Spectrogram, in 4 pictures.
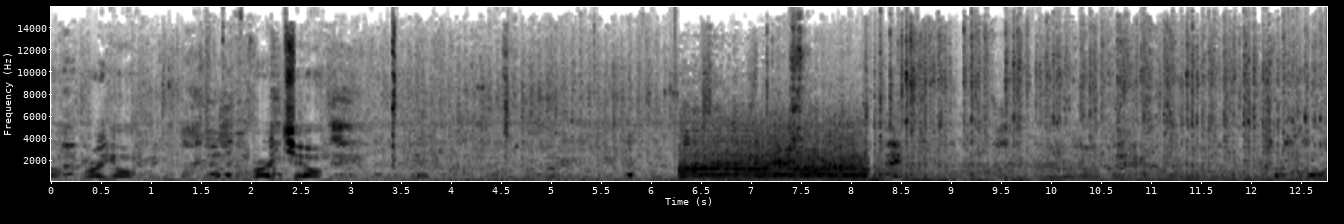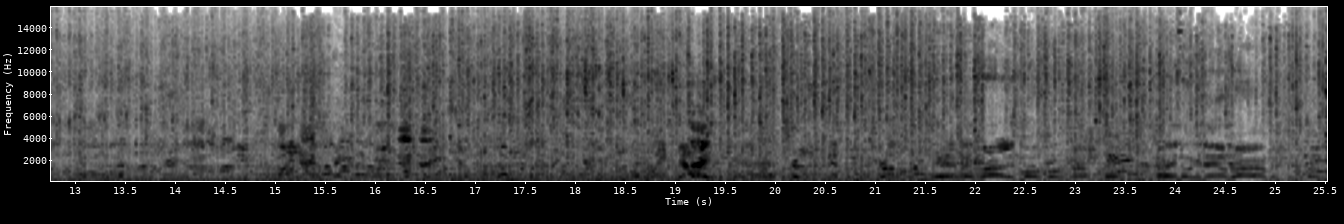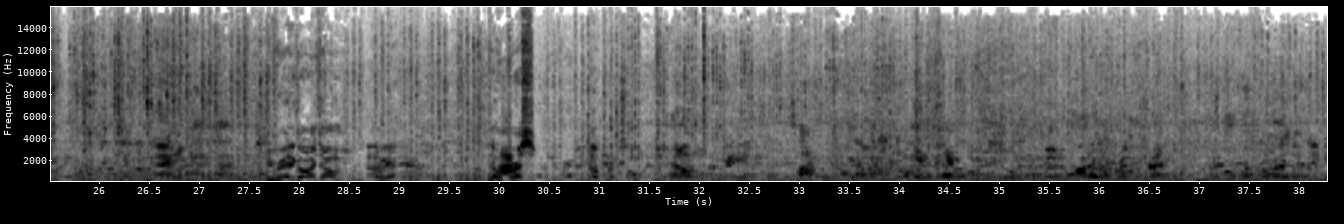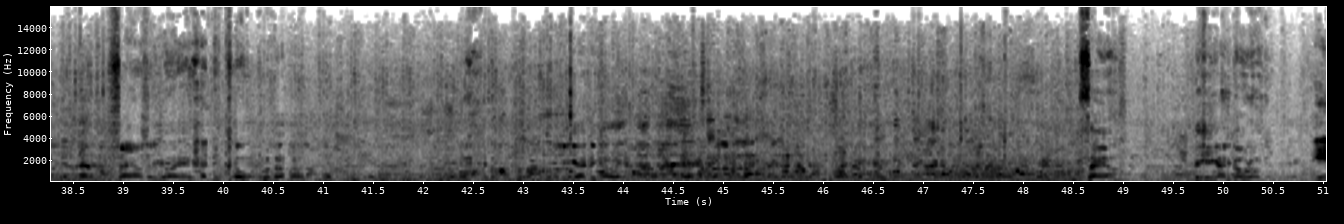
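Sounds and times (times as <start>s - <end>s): car engines rumbling: 0.0s - 51.0s
crowd chatter: 0.0s - 51.0s
loud engine blast: 6.1s - 39.0s.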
